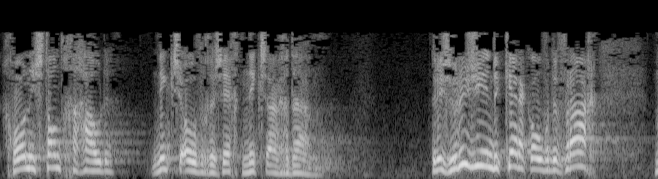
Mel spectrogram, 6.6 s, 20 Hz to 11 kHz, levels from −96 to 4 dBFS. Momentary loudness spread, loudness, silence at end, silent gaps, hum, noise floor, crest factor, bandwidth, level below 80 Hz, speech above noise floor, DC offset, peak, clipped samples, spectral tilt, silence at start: 13 LU; -18 LUFS; 0 s; none; none; -58 dBFS; 14 dB; 6.2 kHz; -58 dBFS; 41 dB; under 0.1%; -6 dBFS; under 0.1%; -6 dB/octave; 0.05 s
